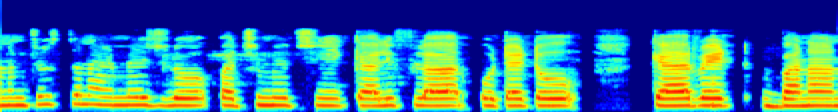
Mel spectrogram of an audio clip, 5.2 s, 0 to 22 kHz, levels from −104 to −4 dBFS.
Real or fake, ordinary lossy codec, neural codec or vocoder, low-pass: real; none; none; 7.2 kHz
